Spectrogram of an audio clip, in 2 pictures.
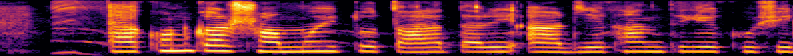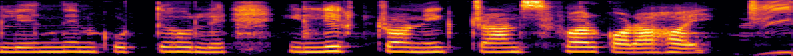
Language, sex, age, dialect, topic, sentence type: Bengali, female, 18-24, Northern/Varendri, banking, statement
